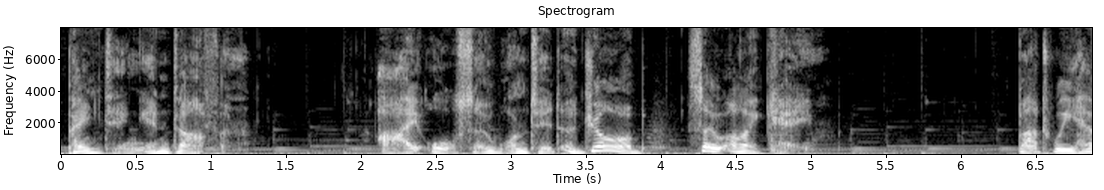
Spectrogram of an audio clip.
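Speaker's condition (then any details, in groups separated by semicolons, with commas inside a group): No condition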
